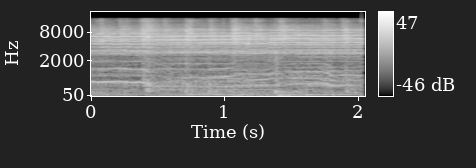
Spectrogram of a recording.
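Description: Live folk-rock music: a strummed long-necked plucked string instrument with a drum kit, under a melody line that holds and glides between notes.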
